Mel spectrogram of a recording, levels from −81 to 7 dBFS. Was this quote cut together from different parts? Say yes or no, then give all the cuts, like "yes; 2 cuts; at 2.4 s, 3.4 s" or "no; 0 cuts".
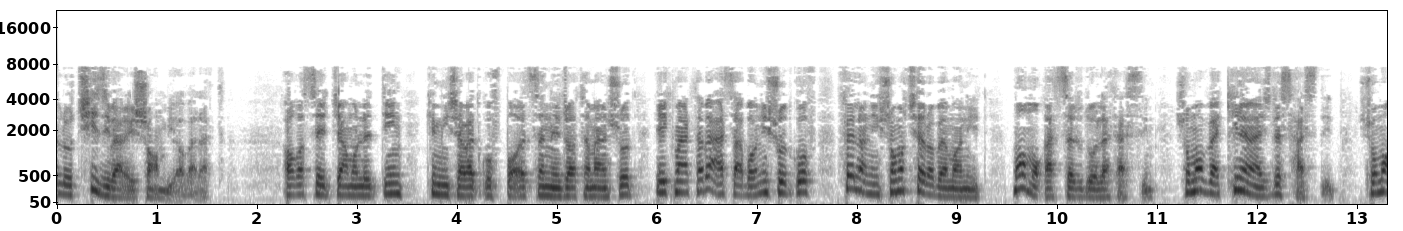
no; 0 cuts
